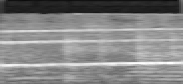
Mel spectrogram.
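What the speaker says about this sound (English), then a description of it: "Hey, do you hear that fire alarm?" A fire alarm rings steadily in the video game Life is Strange, a continuous electronic tone with high pulsing overtones, moderately loud and unbroken throughout the short stretch.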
